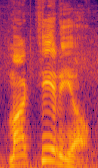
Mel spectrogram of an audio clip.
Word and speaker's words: Martirio: After that came Martirio. Yes, and is that how you pronounce it?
